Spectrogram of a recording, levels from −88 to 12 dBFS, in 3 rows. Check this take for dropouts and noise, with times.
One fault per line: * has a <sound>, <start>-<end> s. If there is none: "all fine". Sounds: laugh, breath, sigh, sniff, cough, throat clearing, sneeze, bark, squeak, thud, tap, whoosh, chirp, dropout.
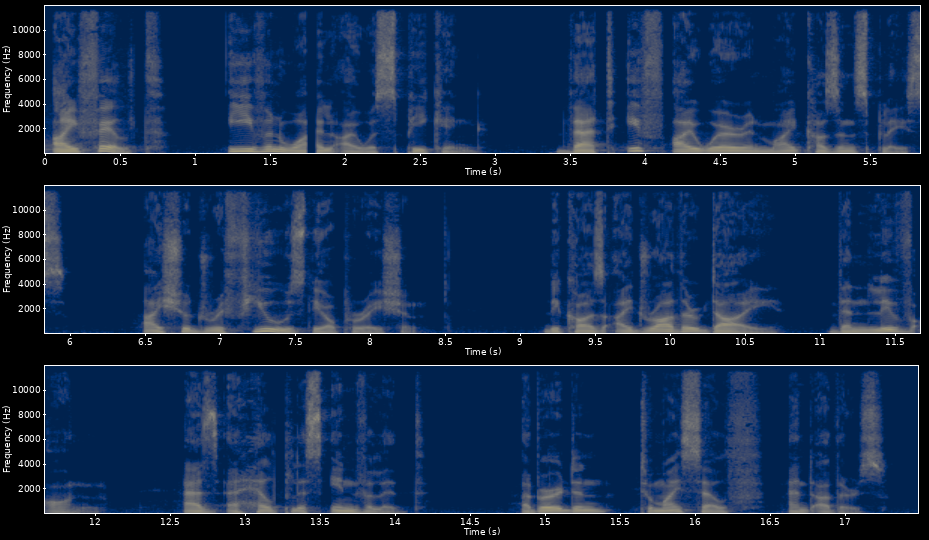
* has a dropout, 1.7-1.8 s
